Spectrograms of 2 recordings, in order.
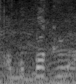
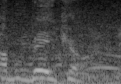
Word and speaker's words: Abu Bakr: And he would pronounce Abu Bakr, Abu Baker. Things like Abu Baker, right?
